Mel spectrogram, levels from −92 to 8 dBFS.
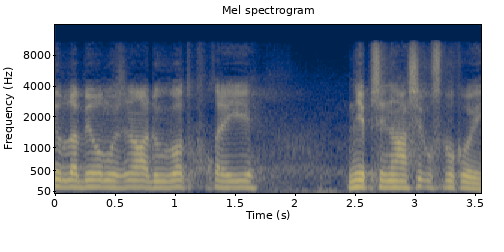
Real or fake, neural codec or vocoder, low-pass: fake; codec, 16 kHz in and 24 kHz out, 0.9 kbps, LongCat-Audio-Codec, fine tuned four codebook decoder; 10.8 kHz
